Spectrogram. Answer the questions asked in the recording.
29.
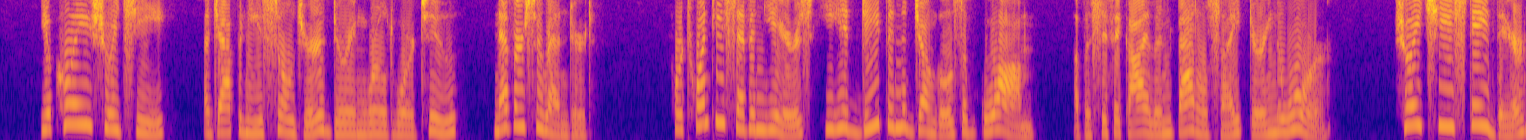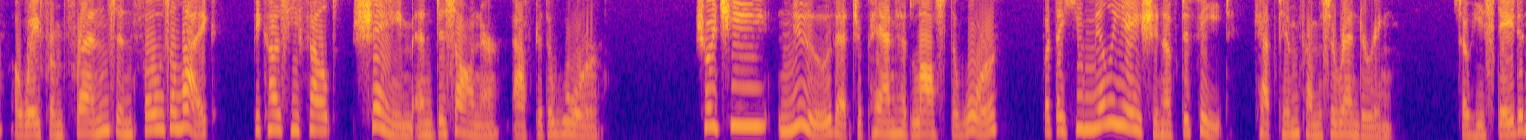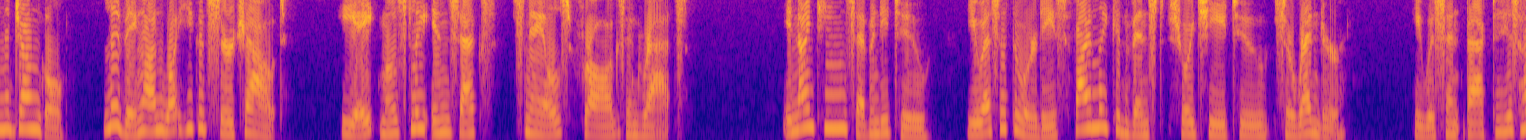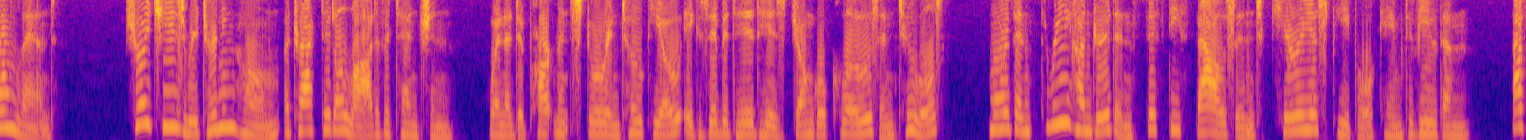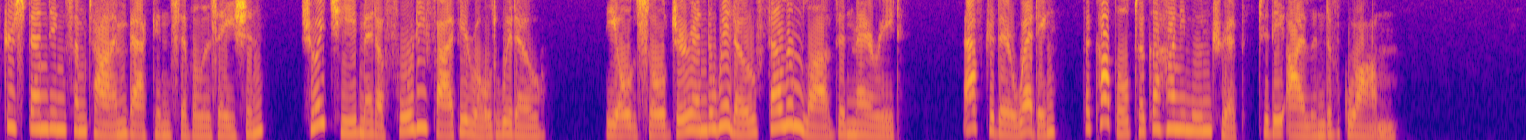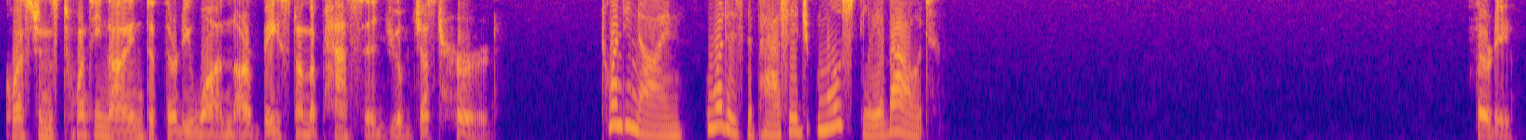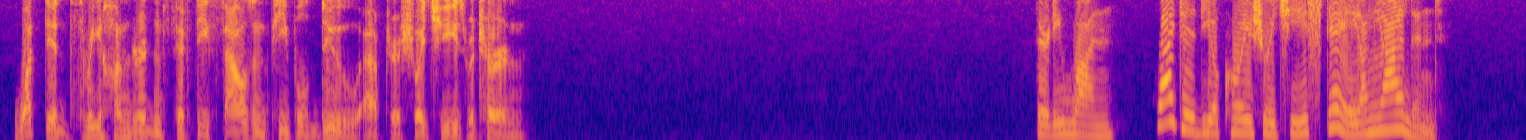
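A Japanese soldier who hid in the jungle of Guam for 27 years after WWII
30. They came to view his jungle clothes and tools exhibited at a Tokyo department store
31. He felt shame and dishonor over Japan's defeat

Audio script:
[解析] 29-31 Yokoi Shoichi, a Japanese soldier during World War II, never surrendered. For twenty-seven years, he hid deep in the jungles of Guam, a Pacific island battle site during the war. Shoichi stayed there, away from friends and foes alike, because he felt "shame and dishonor" after the war. Shoichi knew that Japan had lost the war, but the humiliation of defeat kept him from surrendering. So he stayed in the jungle, living on what he could search out. He ate mostly insects, snails, flogs and rats. In 1972, U.S. authorities finally convinced Shoichi to "surrender". He was sent back to his homeland. Shoichi's returning home attracted a lot of attention. 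When a department store in Tokyo exhibited his jungle clothes and tools, more than 350,000 curious people came to view them. After spending some time back in civilization, Shoichi met a forty-five years old widow. The old soldier and the widow fell in love and married. After their wedding, the couple took a honeymoon trip to the island of Guam.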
